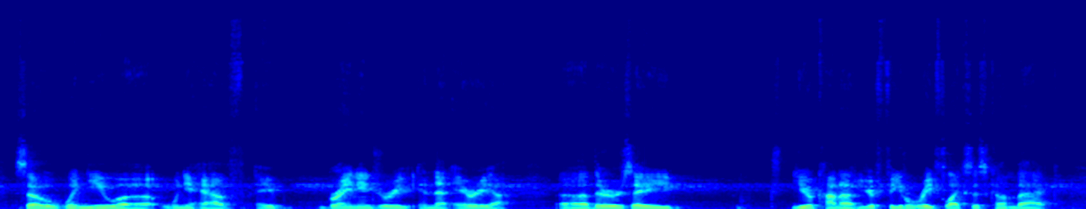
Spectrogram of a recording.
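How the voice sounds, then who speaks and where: A man's fairly low voice at a very slow pace, monotone and flat, with long, frequent pauses and audible room echo. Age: young. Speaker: stroke survivor. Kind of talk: casual update monologue. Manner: flat intonation; hesitant with many fillers.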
